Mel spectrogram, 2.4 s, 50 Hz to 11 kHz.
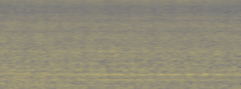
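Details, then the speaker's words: Bourgault 7000 air seeder with Auto Section Control, X30 high-rate check: steady heavy drone with faint mid-pitched tone as metering shafts ramp up and back down; normal operation. "Listen to the shafts ramp up, back down,"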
